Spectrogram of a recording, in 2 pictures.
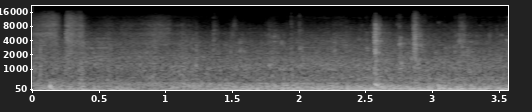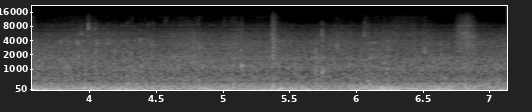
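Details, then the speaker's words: Honda 2.3 hp outboard on an AX2 tender: steady low, even drone under heavy wind buffeting, no misses or knocks; the motor runs fine. "mon moteur il marche mon annexe coule pas c'est déjà pas mal"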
